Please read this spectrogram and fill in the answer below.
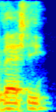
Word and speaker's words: Vashti: You have King Ahasuerus, and I'm going to start with, every time I've heard this name pronounced by somebody, I know they're called Vashti. I've also heard Vashti.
